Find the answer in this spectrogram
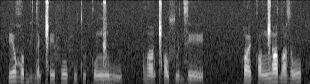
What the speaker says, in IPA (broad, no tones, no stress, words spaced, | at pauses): eʁʷebidæ ǁefo futʷekoŋ͡ǁu | ðˤæǁɒsʷed͡ze | qʷekɒ ŋ͡ǁidˤæzo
